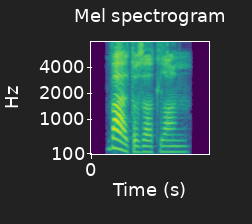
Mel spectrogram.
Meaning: unchanged, unchanging, unaltered, constant
- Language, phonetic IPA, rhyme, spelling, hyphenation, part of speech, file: Hungarian, [ˈvaːltozɒtlɒn], -ɒn, változatlan, vál‧to‧zat‧lan, adjective, Hu-változatlan.ogg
